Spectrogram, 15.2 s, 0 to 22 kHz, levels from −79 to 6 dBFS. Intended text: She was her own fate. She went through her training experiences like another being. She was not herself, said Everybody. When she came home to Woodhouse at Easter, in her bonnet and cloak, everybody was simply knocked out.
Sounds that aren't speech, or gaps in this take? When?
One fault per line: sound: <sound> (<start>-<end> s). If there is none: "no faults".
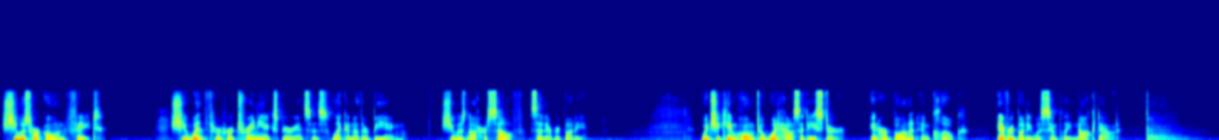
sound: thud (14.3-15.0 s)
